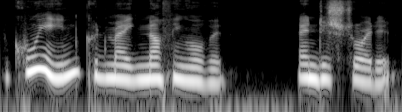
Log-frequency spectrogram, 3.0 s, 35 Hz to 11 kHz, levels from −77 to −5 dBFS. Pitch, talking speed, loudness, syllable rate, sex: 200 Hz, 200 wpm, -14 LUFS, 4.9 syllables/s, female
